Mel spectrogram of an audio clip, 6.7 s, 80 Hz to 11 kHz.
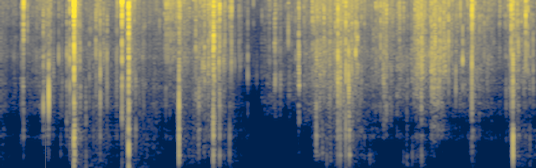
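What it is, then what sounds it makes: Plastic cereal bag of oat flakes. A full 500 g blue Kölln oat flakes plastic cereal bag, turned sideways, is crinkled and squeezed with the fingertips. Soft, dense crinkling and crunching fills the clip, broken by sharp, bright crackles and a few louder snaps. The sound is dry, with no ring after each crackle.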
